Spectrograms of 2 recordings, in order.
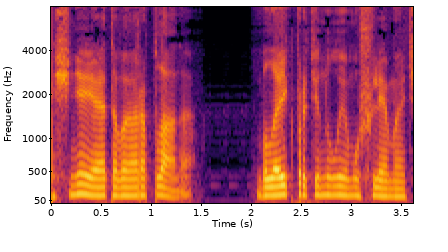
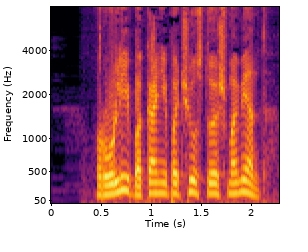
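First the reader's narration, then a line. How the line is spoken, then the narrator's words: Shouted. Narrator (Russian): прокричал он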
